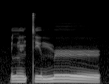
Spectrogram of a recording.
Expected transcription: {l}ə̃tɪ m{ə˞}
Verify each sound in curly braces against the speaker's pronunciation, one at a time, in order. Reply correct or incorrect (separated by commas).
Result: correct, correct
